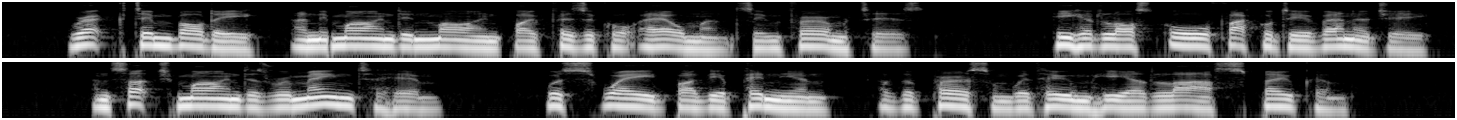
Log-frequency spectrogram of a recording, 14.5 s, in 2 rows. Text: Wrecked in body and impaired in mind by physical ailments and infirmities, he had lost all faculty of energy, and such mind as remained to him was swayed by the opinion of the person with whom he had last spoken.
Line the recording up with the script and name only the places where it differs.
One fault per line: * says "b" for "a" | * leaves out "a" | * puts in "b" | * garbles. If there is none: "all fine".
* says "mind" for "impaired"
* leaves out "and"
